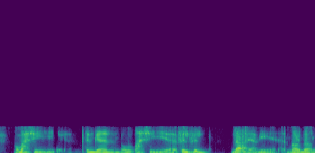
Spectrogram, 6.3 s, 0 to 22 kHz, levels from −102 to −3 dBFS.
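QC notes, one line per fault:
Throughout, iLBC codec: the speech is cut off above 3.8 kHz and sounds plainly rough and synthetic, because each 20 ms frame is coded on its own, at a rate that fits about 15.2 kbps. Unlike a simple band-limit, the grainy, buzzy texture sets it apart.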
